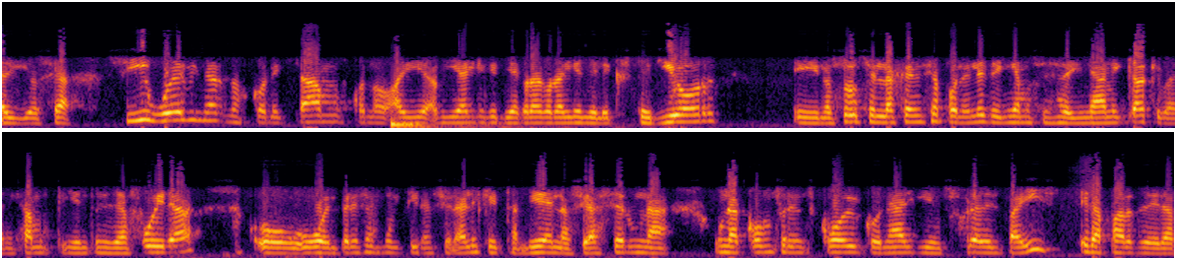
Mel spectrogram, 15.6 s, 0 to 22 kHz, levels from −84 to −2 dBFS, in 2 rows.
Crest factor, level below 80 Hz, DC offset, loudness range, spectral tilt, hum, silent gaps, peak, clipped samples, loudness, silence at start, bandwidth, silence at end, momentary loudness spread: 14 dB; -48 dBFS; under 0.1%; 1 LU; -6 dB/octave; none; none; -4 dBFS; under 0.1%; -18 LUFS; 0 s; 10.5 kHz; 0 s; 9 LU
